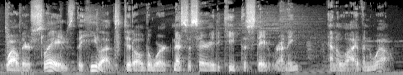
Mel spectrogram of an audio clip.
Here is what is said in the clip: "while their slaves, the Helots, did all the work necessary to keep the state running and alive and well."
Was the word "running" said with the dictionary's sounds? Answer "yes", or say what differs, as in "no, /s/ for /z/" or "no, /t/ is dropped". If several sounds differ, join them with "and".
yes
